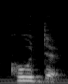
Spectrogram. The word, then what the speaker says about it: could: Remarquez que could, should et would s'écrivent avec un L, mais ce l est mué. et ne se prononce pas.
